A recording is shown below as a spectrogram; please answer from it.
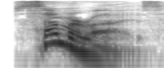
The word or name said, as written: summarize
